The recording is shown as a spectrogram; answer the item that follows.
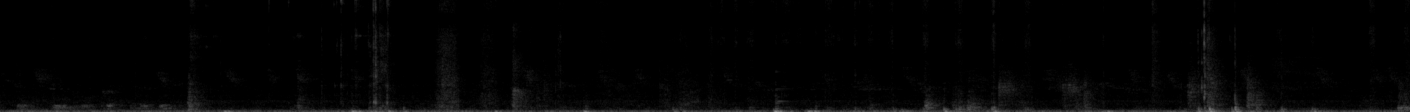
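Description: Hand screwdriver backing out the long screws from the pulse-section cover of a jet ski carburetor, with scattered small metallic clicks and scrapes of tool and parts over a steady low hum.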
